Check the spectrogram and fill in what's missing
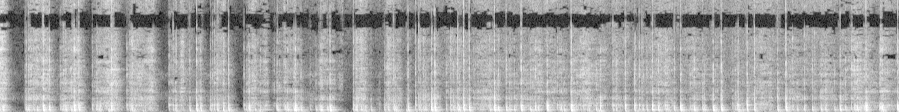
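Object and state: Wooden tabletop.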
